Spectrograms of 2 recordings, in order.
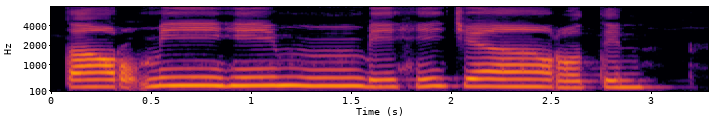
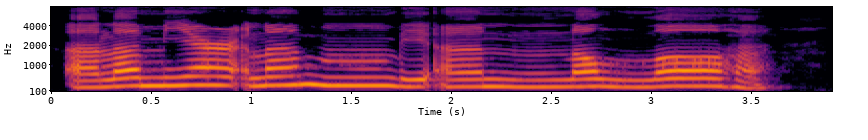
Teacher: Ikhfa syafawi adalah apabila ada mim sukun berhadapan dengan huruf ba, maka cara membacanya yaitu dengan suara samar antara mim dan ba pada bibir, kemudian ditahan 2 harokat seraya mengeluarkan suara ikhfa dari pangkal hidung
